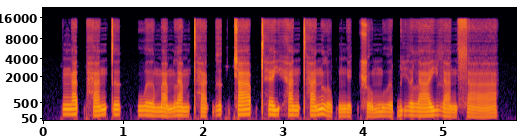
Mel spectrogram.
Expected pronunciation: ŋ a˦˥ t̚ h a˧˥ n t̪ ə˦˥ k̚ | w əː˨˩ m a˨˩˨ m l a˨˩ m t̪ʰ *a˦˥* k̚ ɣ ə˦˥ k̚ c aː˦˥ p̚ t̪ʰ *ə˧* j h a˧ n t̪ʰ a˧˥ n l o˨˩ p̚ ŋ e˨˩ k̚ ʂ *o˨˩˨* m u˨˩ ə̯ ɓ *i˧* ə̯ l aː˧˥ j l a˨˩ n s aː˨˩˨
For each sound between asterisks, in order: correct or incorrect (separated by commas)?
incorrect, incorrect, correct, correct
